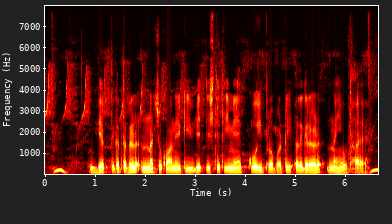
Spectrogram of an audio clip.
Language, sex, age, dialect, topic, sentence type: Hindi, male, 41-45, Kanauji Braj Bhasha, banking, statement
